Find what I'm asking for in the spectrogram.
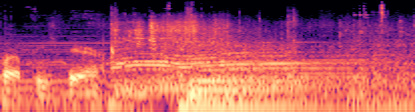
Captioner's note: engine starts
